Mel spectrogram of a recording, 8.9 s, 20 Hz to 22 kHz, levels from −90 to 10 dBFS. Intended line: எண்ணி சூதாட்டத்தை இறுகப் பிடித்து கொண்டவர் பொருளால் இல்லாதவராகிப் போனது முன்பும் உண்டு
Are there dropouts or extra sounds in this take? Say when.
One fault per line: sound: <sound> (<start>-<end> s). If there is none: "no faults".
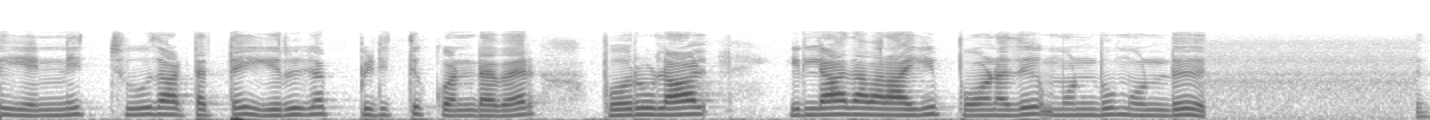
no faults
